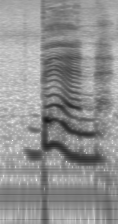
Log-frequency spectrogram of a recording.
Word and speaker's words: been: When you say been, don't say been. Ben is pronounced like B I N, ben, a container. Can you hear the difference between ben and bean?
